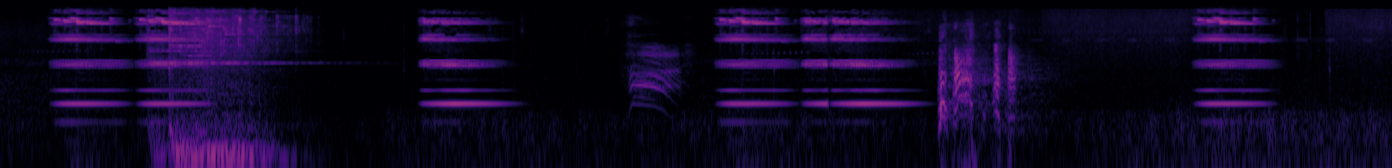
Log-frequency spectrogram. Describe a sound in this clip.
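Chiming magic effects ring out in short bursts.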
